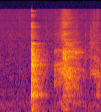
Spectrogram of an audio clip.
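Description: A drinking glass set down hard in a kitchen, giving one sharp clink about half a second in, followed by a softer, briefer clatter.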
